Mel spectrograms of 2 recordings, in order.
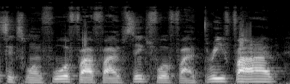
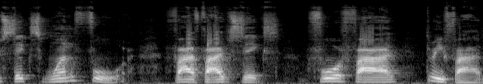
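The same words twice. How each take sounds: First: The number is said fast. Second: The number is said slowly.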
